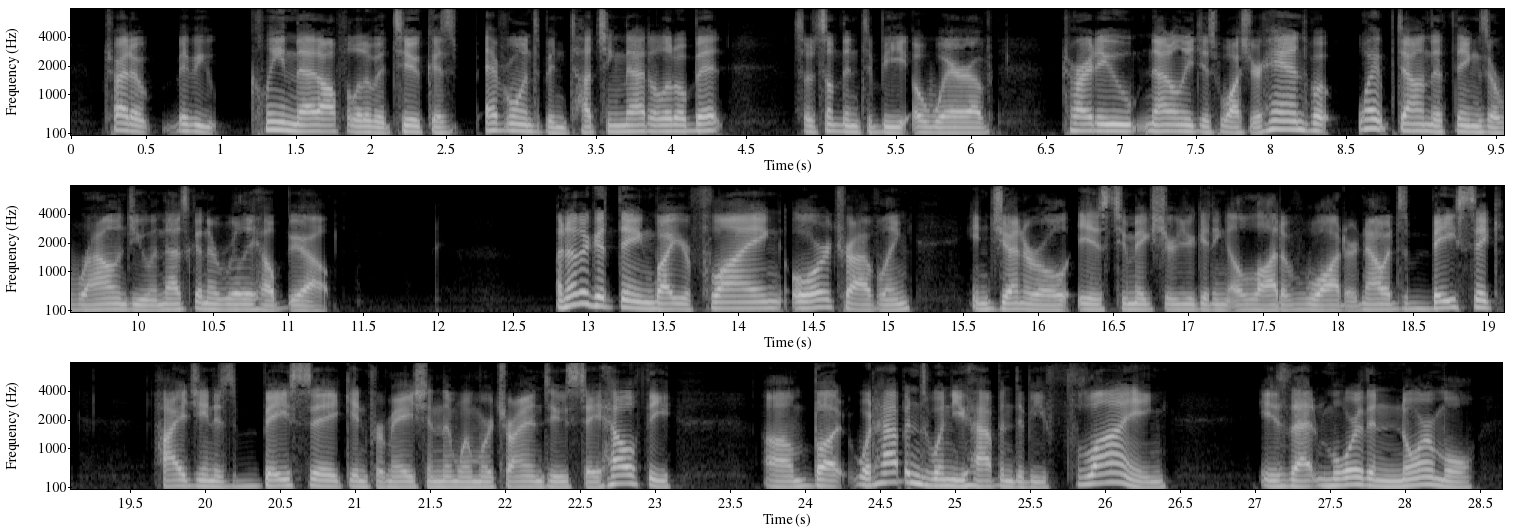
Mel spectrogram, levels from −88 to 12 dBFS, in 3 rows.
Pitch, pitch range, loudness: 135 Hz, 120-155 Hz, -19 LUFS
